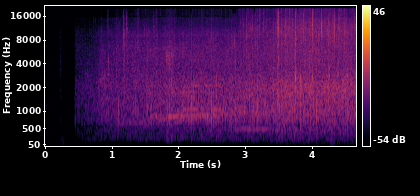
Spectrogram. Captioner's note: graduates applauding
